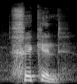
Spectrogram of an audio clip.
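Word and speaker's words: fecund: फेकेंड देखिए यहां पर सी जरूर लिखा गया है लेकिन इसको हम पढ़ेंगे फेकेंड।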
